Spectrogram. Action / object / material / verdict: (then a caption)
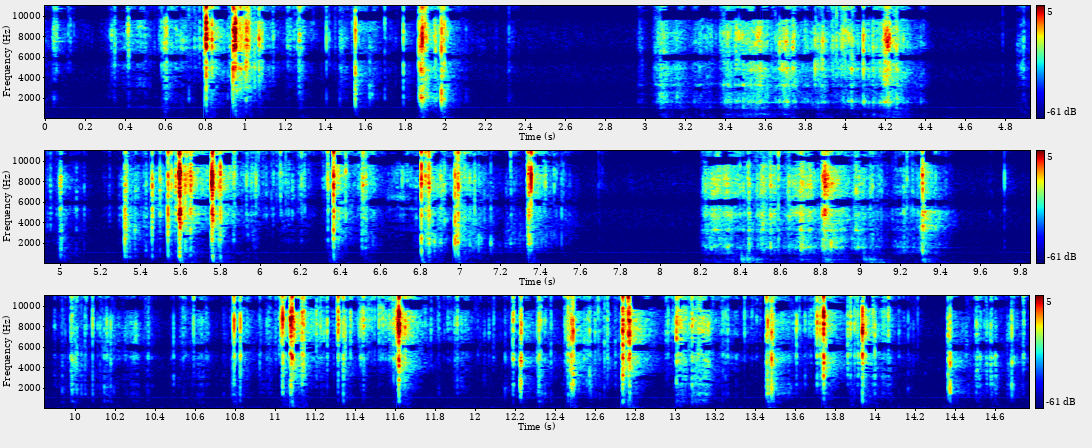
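scrape / ridged potato chips / potato chip / none. Thin, dry, crisp ridged potato chip pieces are snapped and crumbled by fingertips over a glass bowl of fragments. Bursts of sharp, bright crackling and crunching come in clusters separated by brief silences, with almost no low end.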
